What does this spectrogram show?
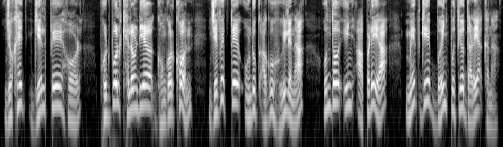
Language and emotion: Santali, surprised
